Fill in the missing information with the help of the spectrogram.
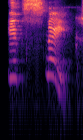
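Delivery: high little mouse voice; mouse character. Acted. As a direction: chirp it as a tiny mouse. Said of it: "said the mouse".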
